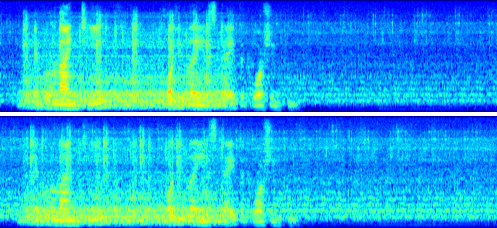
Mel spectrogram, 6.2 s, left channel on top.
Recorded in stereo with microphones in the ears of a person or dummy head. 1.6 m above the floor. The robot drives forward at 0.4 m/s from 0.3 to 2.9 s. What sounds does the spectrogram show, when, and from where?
0.4 s a man speaking: 45° left (ahead or behind), 0.7 m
